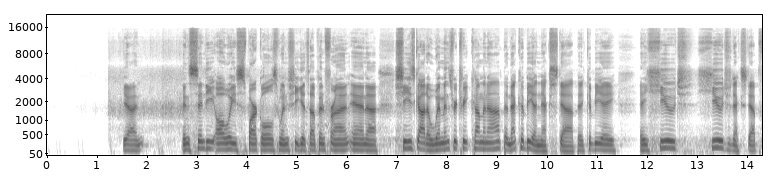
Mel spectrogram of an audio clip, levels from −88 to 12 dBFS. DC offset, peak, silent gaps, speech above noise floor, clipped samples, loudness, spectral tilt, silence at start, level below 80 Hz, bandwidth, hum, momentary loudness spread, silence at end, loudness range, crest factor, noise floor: under 0.1%; -10 dBFS; none; 52 dB; under 0.1%; -28 LUFS; -3 dB/octave; 1.2 s; -68 dBFS; 16 kHz; none; 10 LU; 0 s; 4 LU; 20 dB; -81 dBFS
